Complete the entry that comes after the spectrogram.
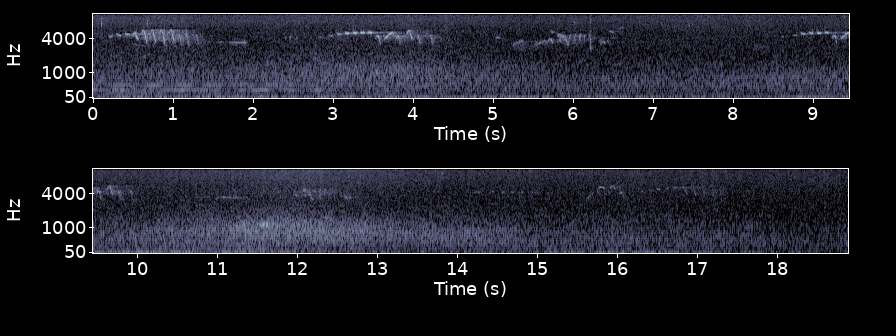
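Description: Small birds giving short chirping calls every two to three seconds over a steady outdoor background hiss. A held music chord fades out in the first couple of seconds.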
